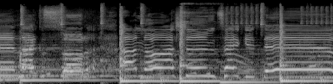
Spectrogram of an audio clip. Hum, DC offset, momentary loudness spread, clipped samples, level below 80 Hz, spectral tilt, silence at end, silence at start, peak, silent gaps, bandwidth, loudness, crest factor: none; under 0.1%; 4 LU; under 0.1%; -54 dBFS; -4 dB/octave; 0 s; 0 s; -4 dBFS; none; 19.5 kHz; -19 LUFS; 14 dB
